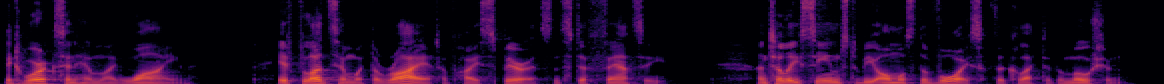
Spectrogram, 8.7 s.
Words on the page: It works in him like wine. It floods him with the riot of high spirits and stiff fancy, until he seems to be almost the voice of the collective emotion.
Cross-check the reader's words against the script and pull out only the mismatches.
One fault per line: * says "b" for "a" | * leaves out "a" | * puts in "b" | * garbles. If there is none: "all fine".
all fine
